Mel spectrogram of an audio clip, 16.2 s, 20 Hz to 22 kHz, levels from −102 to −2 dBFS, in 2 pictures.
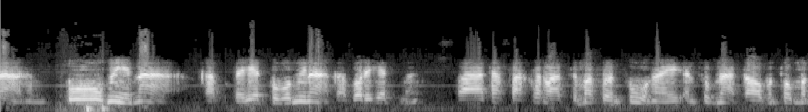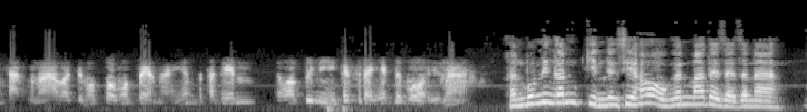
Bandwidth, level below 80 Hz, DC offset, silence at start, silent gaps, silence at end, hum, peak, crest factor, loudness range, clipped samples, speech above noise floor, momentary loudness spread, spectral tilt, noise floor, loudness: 8.8 kHz; -56 dBFS; under 0.1%; 0 s; none; 0.3 s; none; -2 dBFS; 16 dB; 3 LU; under 0.1%; 24 dB; 10 LU; -5 dB/octave; -41 dBFS; -17 LUFS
